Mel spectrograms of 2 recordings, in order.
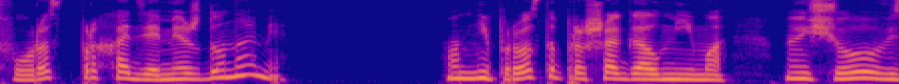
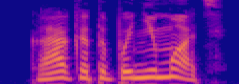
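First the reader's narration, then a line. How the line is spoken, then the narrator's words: Icy. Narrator (Russian): ледяным тоном поинтересовался отец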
